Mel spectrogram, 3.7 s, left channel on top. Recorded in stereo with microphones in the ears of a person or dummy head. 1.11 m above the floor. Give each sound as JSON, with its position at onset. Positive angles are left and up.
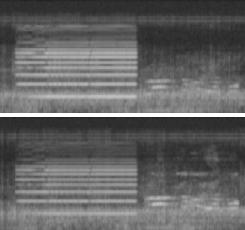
{"t": 0.2, "sound": "a violin", "side_deg": 20}
{"t": 2.2, "sound": "a shout", "side_deg": -85}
